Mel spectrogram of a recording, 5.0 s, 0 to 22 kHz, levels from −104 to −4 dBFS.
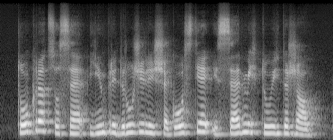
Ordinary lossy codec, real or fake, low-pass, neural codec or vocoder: none; fake; 19.8 kHz; autoencoder, 48 kHz, 32 numbers a frame, DAC-VAE, trained on Japanese speech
